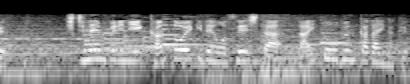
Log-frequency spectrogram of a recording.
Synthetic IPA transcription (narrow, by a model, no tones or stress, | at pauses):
ɯ | çi̥t͡ɕinẽ̞mbɯ̟ɾʲiɲ̟ikãnt̪o̞ːe̞kʲid̪ẽ̞ɰ̃o̞se̞ːɕi̥t̪ad̪̥ait̪o̞ːbɯ̟̃ŋkad̪aiɡakɯ̟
